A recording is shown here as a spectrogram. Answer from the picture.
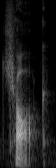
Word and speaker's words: chalk: This word is chalk. It has a different spelling. It has the a l where the L is silent. Chalk. It makes the a sound like walk and talk.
